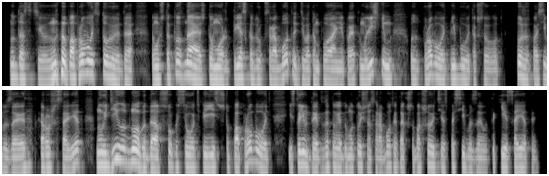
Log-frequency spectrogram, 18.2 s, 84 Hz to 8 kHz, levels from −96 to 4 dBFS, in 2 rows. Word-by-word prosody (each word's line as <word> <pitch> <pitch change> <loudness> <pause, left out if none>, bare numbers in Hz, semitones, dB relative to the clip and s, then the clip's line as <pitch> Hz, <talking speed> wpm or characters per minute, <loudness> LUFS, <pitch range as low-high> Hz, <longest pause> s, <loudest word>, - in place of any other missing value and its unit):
Ну 135 - +2
да 130 -1 +1
кстати, 125 0 -9
но 135 +9 +5
попробовать 155 +4 +5
стоит, 135 -9 +1
да 110 -2 0 0.3
потому 120 +1 +2
что 125 +1 -4
кто 155 +4 +1
знает, 135 -6 +6
что 115 +3 -1
может 120 -4 +1
резко 130 -1 +1
вдруг 115 -1 -5
сработать 120 +3 0
в 115 - -2
этом 110 -1 -3
плане, 110 -2 0
поэтому 115 +2 -2
лишним 120 -3 +1 0.2
вот 110 -1 -6
пробовать 125 -3 +1
не 125 - +2
будет. 120 -3 -2
Так 110 - -8
что 110 -1 -5
вот 105 0 -9 0.2
тоже 135 -6 +1
спасибо 115 +1 -4
за 110 +1 -2
этот 115 +3 -1
хороший 120 0 0
совет. 120 +8 -1 0.2
Ну 135 0 +4
идей 135 +8 +2
вот 180 -4 +3
много, 150 -6 +5
да, 110 -1 +4
сколько 130 +2 -5
всего 120 -1 -1
теперь 120 +1 -3
есть, 120 0 -1
чтоб 115 -2 -11
попробовать, 120 -1 +1 0.3
и - - -5
что-нибудь 140 +1 +2
да 110 +1 +1
из 110 0 -6
этого 120 -1 -2
я 115 - +1
думаю 110 -1 -4
точно 130 -4 -4
сработает. 110 +4 -4
Так 110 -2 -3
что - - -13
большое 115 +4 -2
тебе 125 -2 -7
спасибо 115 0 -6
за 105 0 -5
вот 100 -1 -11
такие 115 +1 -3
советы. 110 -2 -3
120 Hz, 210 wpm, -22 LUFS, 110-130 Hz, 0.3 s, знает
